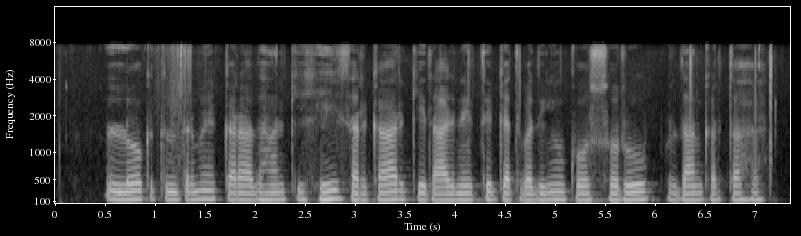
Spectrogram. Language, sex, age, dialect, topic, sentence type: Hindi, male, 18-24, Awadhi Bundeli, banking, statement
